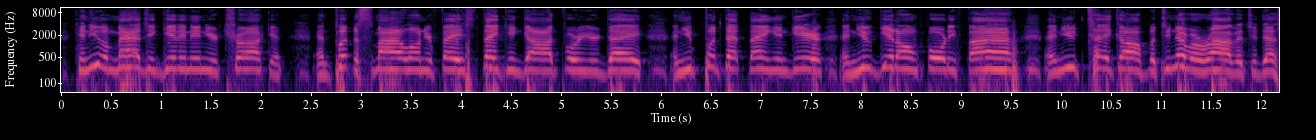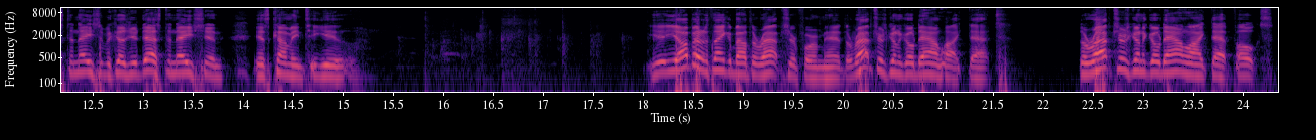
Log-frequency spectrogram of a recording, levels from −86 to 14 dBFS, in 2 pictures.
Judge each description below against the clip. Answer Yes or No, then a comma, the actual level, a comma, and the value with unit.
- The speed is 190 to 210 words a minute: Yes, average, 195 wpm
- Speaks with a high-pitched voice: Yes, high, 215 Hz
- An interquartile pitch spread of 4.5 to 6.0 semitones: Yes, average, 5.0 semitones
